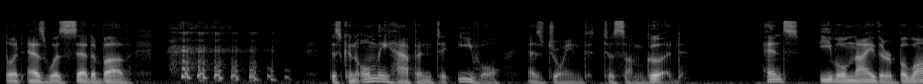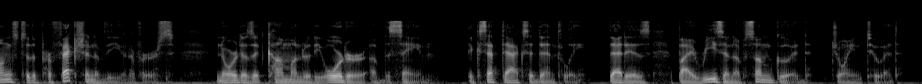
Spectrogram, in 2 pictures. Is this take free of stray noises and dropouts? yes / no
no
